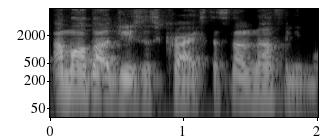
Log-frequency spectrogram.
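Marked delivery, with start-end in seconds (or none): none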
